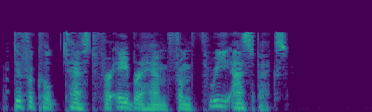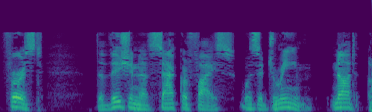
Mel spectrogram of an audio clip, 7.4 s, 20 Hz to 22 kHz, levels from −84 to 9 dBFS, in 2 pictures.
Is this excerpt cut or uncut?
uncut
